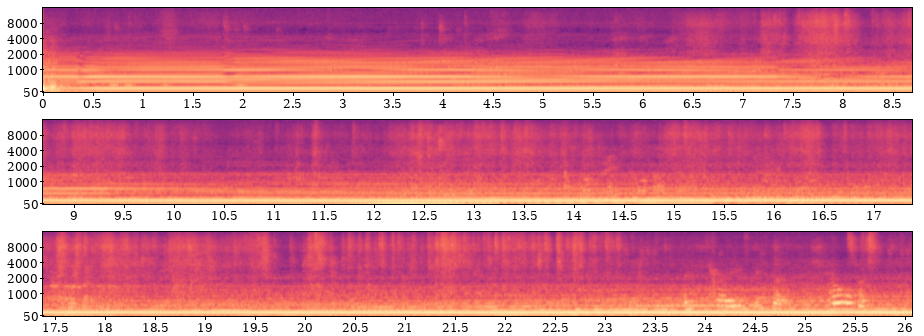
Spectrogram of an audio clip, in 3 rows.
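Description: Interior of a Class 319 electric multiple unit pulling away: a steady electrical hum with a stack of overtones runs under a low running rumble, with a faint rising whine and slowly growing loudness as the train gathers speed.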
